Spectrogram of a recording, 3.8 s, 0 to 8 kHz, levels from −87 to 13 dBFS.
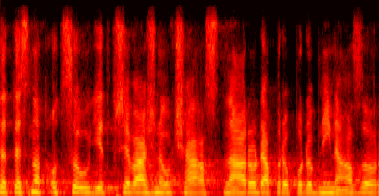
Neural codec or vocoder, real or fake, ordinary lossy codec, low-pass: none; real; Opus, 24 kbps; 7.2 kHz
